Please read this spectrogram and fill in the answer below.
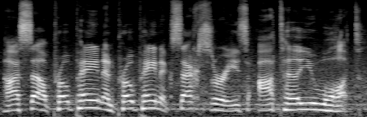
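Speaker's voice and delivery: slow Missouri twang on the catchphrase. Retold or imitated. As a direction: drawl it like a Missouri propane salesman. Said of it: "their Missourian accent works with it".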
